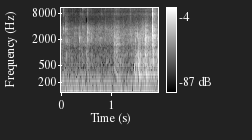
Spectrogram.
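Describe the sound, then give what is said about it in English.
A quiet pause ends with a short sip of a drink: a few soft wet slurping sounds and a small sharp click of lips. “Let me sip my...”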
